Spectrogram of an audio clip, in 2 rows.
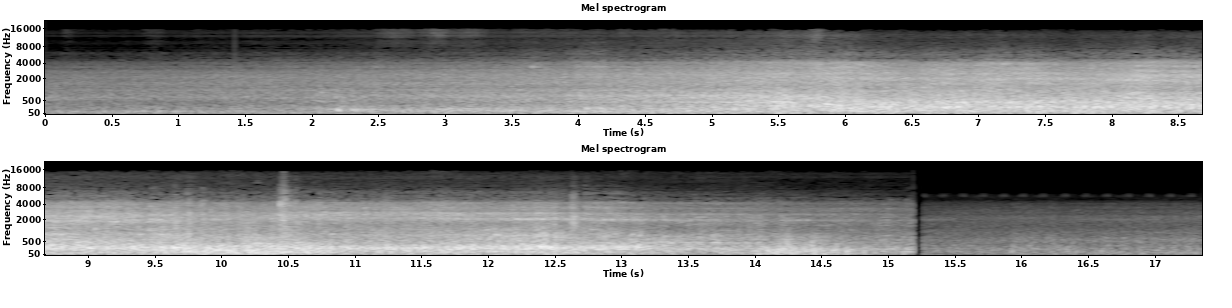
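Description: Freight train led by two E200-series electric locomotives passing through a station at speed. The rumble of locomotives and wagons builds as it approaches and is loudest while it passes, with wheels clattering over the rails. It cuts off suddenly near the end.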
